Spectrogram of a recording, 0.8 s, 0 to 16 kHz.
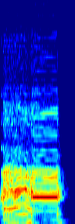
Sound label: SOLO E, Vintage Blues Guitar; USB Soundscan vol.22; AKAI; SOLO E125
